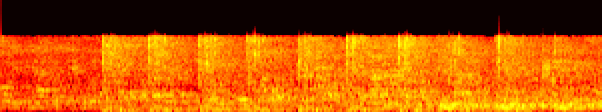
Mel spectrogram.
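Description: A basketball bounces steadily on a hard floor in a large echoing hall.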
